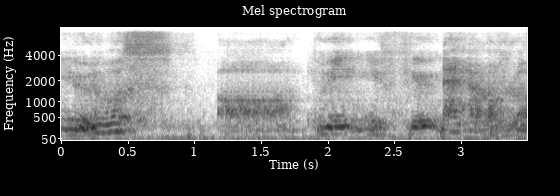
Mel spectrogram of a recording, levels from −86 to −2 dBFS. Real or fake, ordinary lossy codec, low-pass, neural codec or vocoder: fake; none; 7.2 kHz; codec, 16 kHz, 4.8 kbps, FACodec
